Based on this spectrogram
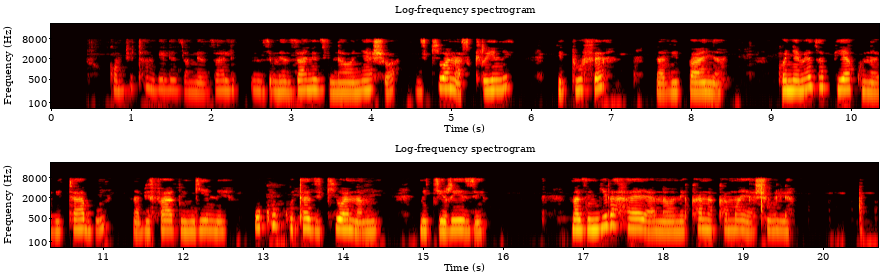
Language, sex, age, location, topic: Swahili, male, 25-35, Kisii, education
